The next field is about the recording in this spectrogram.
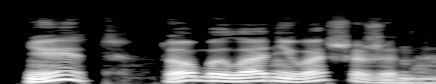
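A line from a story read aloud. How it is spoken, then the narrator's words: Sad reply. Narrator (Russian): ответил грустно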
